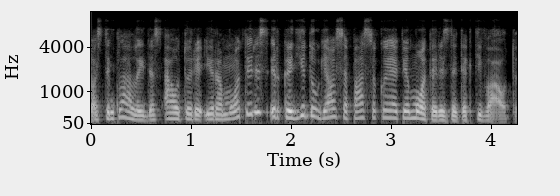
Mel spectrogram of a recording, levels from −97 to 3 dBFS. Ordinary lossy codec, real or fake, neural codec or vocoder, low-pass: Opus, 24 kbps; real; none; 7.2 kHz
